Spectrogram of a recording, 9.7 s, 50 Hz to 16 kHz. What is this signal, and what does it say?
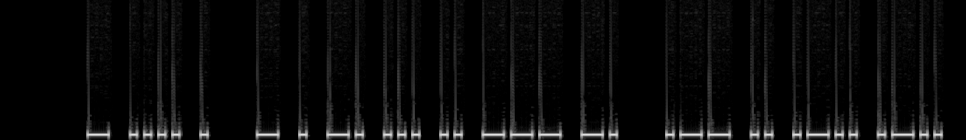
Morse code, heard as a keyed tone, about 17 wpm, 700 Hz. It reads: THE TENSION WILL
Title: Sentences from Top 1600 Words 17wpm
